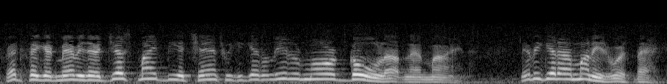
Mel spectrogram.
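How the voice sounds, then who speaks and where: An old rural Western American homesteader for a radio western. His voice sits rather high, and his talk is plain, drawling and folksy. The recording is dull and vintage. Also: expressive, moderate pace. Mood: rueful. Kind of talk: old-time western radio drama acting.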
